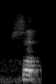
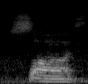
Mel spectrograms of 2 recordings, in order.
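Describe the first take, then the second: First: The vowel is short, not lengthened. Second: The vowel is long, with a bouncing final d. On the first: The speaker calls it wrong. "Kalau dibaca sod saja berarti nggak panjang, dia salah juga" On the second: The speaker calls it right. "Kemudian dia panjang... Qalqalah dal itu harus terdengar"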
